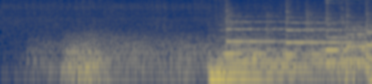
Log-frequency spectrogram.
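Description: Steady rain hisses with a low thundery rumble for about two seconds, then music comes in loudly, its sustained tones layered over the fading storm.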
